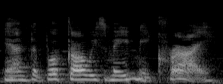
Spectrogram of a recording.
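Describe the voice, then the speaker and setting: An older woman, a sweet, affectionate grandmother, reading a picture book aloud to a small child in an unhurried, homely way. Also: medium pitch, vocal fry, faint music behind. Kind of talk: homely storybook read-aloud with asides to a child.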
